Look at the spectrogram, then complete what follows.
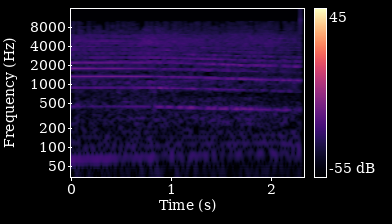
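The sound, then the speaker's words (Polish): A rail vehicle factory's siren wails in one long, steady tone that sags slightly in pitch over a low background rumble, sounding without a break. It sounds, as every year, at 6 o'clock at a commemoration ceremony at the factory gate. “Jak co roku odezwała się zakładowa syrena.”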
